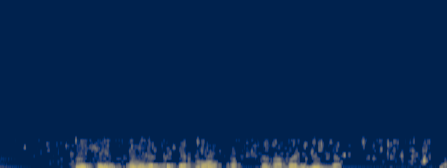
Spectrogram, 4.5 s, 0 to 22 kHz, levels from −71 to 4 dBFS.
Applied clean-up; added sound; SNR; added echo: classical method spectral subtraction.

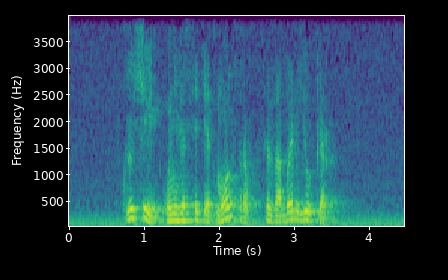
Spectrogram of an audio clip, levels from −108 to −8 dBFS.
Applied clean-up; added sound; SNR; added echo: none; none; none; none.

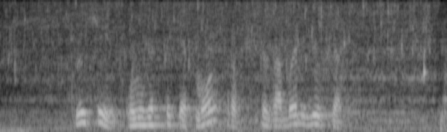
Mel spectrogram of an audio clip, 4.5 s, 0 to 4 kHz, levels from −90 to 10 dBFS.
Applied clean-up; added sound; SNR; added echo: none; Sink (filling or washing) / Water tap, faucet; 12 dB; none.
